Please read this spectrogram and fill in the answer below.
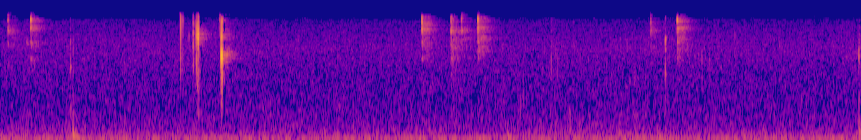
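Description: A series of quiet computer mouse clicks, single or in small clusters, the loudest a little over a second in.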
